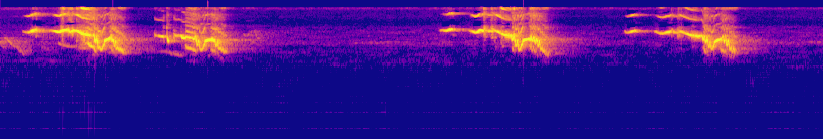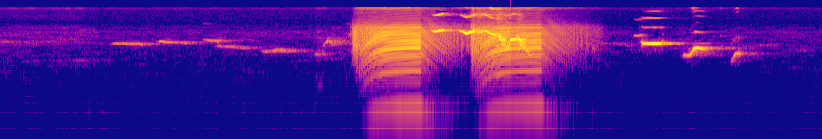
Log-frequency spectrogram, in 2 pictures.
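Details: Oriental magpie-robin singing a vigorous, emotional lure song meant to provoke other magpie-robins into singing. High whistled, slurred phrases come in short bursts, then two loud, harsh, buzzy calls with a low undertone before a final chirp.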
